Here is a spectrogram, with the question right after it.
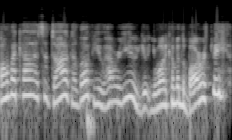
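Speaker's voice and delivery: high-pitched mock squeal of delight; innocent, super-nice gushing. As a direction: coo excitedly at a dog, imitating her. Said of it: "just being super innocent and super nice".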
